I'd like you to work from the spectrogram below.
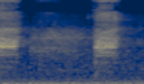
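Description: A squirrel calls twice, each a short, harsh, squawking chirp separated by a pause of nearly a second, fairly faint outdoors over a steady low background rumble.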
